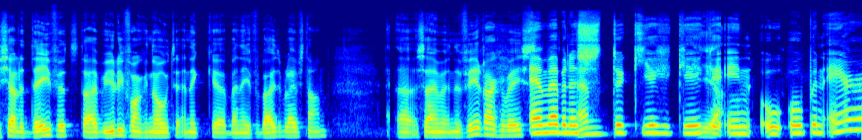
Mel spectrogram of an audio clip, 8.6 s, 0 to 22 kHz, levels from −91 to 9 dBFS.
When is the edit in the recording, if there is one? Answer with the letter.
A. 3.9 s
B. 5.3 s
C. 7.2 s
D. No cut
A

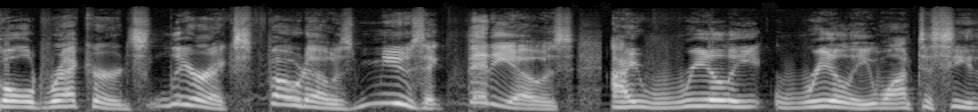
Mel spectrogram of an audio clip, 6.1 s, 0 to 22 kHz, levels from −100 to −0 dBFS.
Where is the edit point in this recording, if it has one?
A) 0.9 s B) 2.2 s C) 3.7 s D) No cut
C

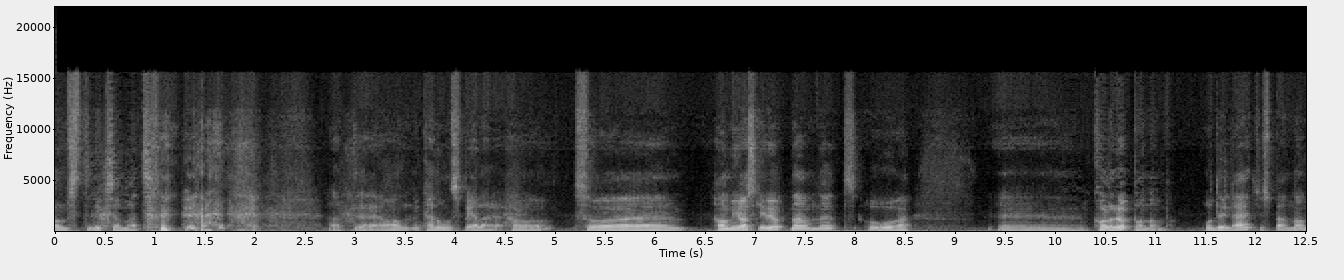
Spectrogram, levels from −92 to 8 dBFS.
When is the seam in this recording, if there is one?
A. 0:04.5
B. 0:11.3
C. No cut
B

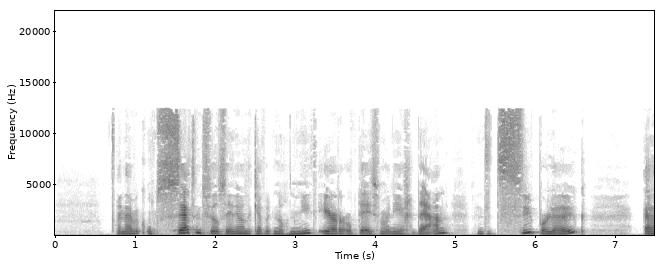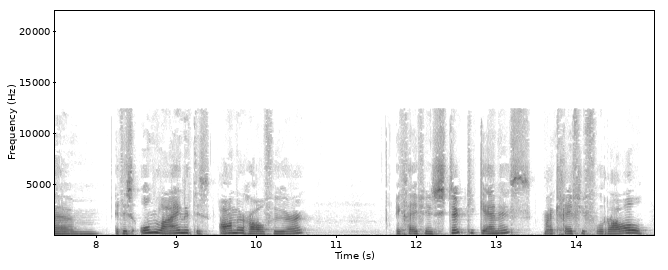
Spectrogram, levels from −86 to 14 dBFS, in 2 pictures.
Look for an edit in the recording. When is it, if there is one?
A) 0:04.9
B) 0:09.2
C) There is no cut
B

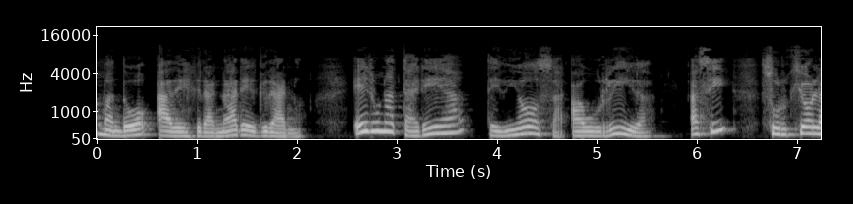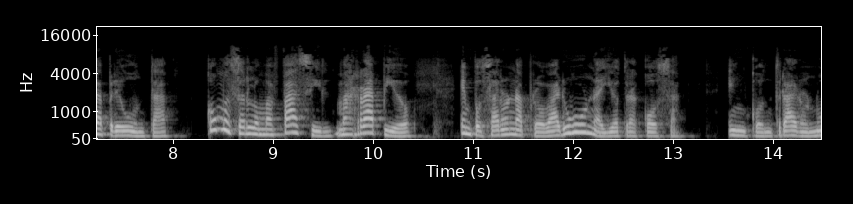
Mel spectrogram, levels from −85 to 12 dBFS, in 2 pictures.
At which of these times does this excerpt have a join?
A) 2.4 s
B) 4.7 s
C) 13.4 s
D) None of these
B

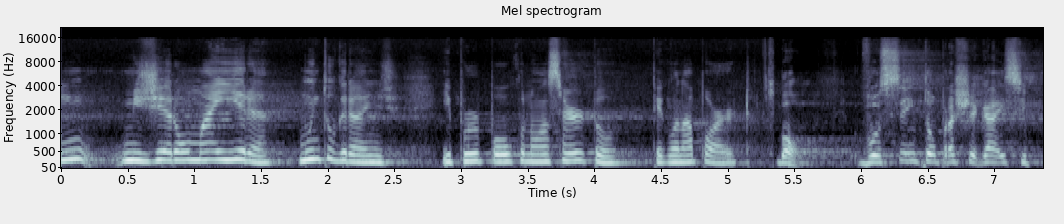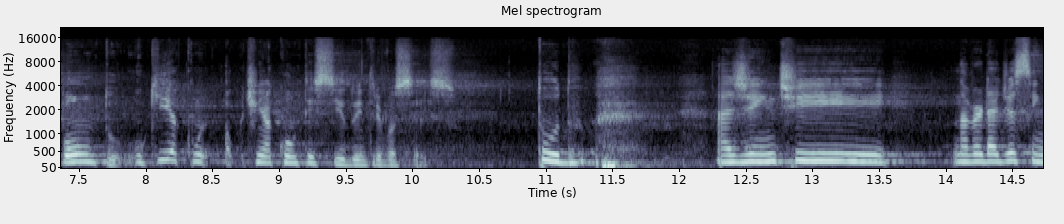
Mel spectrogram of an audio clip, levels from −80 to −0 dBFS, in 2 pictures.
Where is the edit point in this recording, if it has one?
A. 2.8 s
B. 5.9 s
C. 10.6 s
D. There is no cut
A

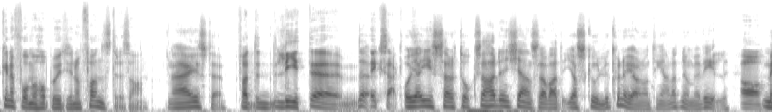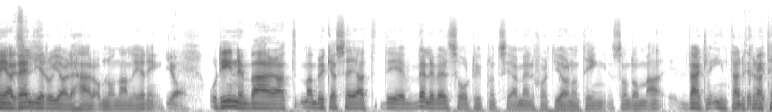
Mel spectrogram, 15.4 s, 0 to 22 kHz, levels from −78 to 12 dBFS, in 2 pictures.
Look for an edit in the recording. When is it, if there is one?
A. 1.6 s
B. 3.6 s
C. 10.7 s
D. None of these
B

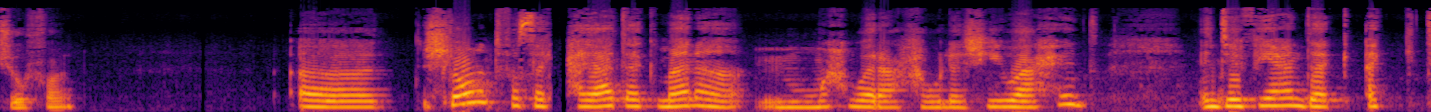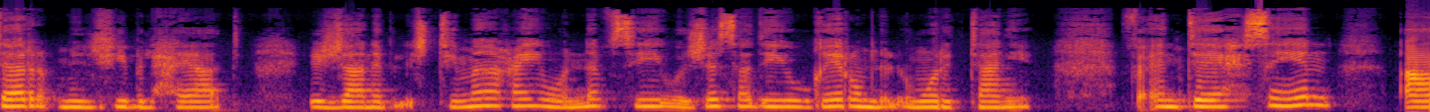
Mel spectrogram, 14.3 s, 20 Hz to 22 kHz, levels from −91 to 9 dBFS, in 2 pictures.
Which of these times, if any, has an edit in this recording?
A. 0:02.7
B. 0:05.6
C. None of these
A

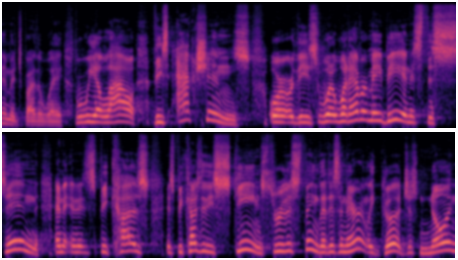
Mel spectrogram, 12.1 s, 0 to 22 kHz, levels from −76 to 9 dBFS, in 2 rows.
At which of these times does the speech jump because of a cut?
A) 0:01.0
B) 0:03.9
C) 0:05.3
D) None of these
A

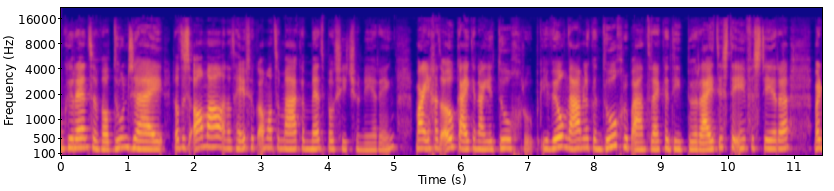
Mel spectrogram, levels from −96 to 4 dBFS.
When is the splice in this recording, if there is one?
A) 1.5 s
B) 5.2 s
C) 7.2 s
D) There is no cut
A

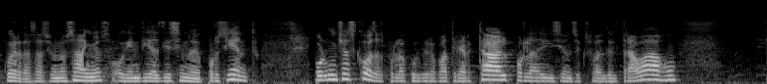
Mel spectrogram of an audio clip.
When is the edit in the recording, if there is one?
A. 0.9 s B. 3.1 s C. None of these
B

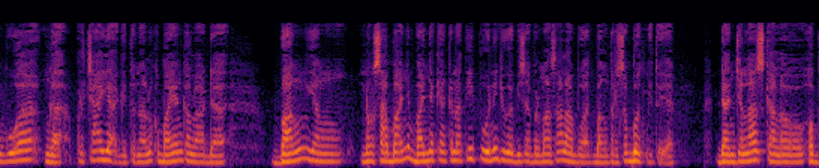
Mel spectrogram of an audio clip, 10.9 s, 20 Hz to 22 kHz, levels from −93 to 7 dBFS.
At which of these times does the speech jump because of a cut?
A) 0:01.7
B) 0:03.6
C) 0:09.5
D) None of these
C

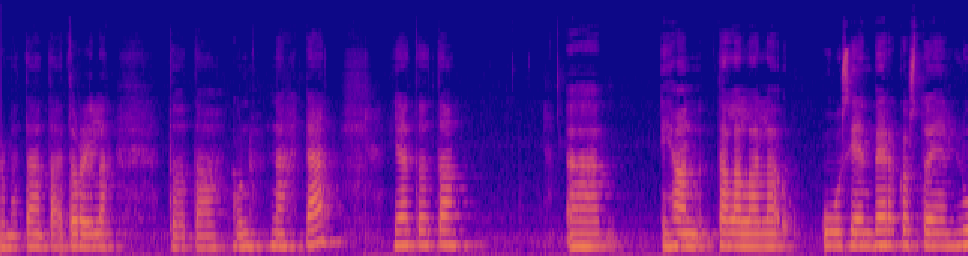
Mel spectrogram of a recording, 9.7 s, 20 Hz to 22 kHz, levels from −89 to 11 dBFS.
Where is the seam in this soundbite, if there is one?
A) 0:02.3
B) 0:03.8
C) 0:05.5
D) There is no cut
A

